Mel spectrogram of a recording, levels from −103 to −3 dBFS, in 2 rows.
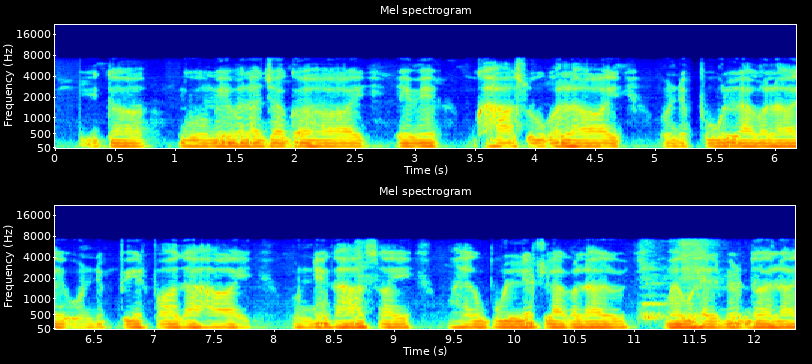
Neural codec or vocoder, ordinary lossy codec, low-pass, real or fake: vocoder, 24 kHz, 100 mel bands, Vocos; none; 7.2 kHz; fake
